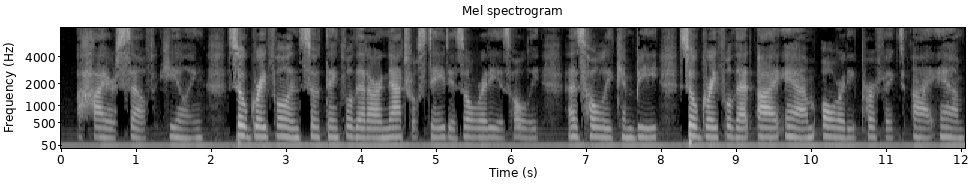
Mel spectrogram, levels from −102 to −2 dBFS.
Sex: female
